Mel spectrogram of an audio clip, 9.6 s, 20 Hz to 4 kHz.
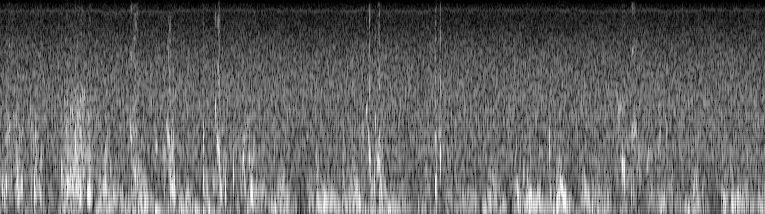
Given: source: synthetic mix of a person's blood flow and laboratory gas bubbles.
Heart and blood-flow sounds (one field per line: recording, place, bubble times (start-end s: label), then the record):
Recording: Doppler ultrasound of blood flow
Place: precordium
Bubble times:
0.00-0.55 s: bubbles
0.73-1.45 s: bubbles
1.60-1.80 s: bubbles
1.92-1.98 s: bubbles
2.03-2.23 s: bubbles
2.31-2.40 s: bubbles
2.54-3.33 s: bubbles
4.50-4.82 s: bubbles
5.42-5.54 s: bubbles
7.68-8.15 s: bubbles
8.21-8.37 s: bubbles
From the record:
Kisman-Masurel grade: 233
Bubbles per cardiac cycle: several, 3 to 8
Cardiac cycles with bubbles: 50 to 99%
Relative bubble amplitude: loud (0.450 to 0.775)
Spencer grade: 3 (all of the cardiac periods contain showers or single bubble signals, but not dominating or overriding the cardiac motion signals)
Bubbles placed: anywhere in the cardiac cycle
